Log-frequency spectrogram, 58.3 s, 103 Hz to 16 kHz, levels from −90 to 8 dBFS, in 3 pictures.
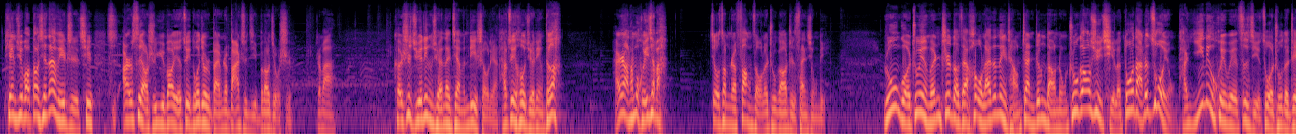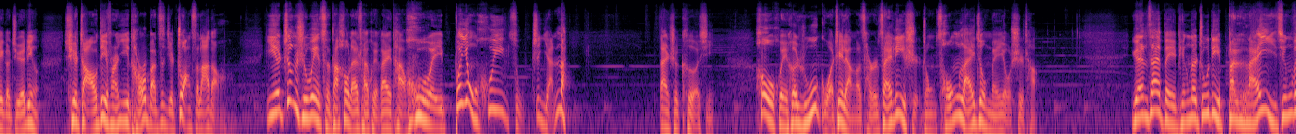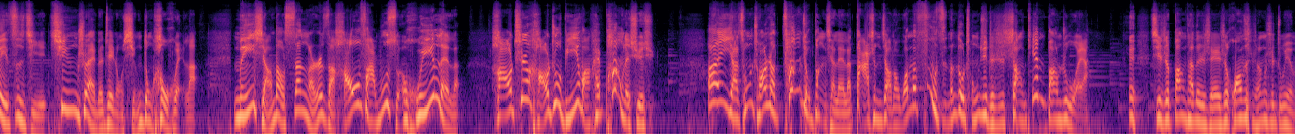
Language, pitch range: Chinese, 125-210 Hz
